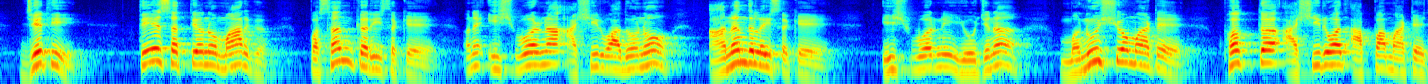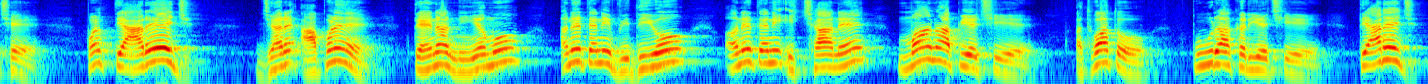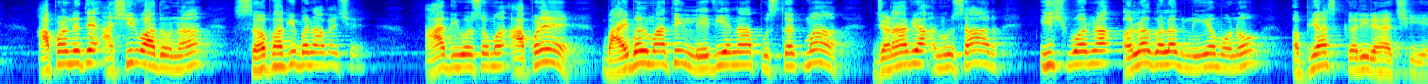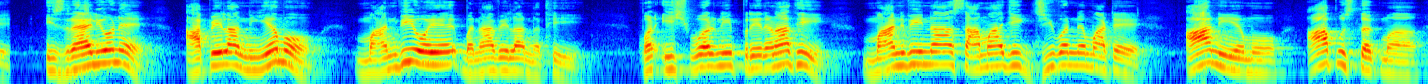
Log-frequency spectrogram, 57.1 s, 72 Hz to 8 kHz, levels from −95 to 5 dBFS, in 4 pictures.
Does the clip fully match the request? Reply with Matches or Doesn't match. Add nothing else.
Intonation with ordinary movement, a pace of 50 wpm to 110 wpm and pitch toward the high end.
Matches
